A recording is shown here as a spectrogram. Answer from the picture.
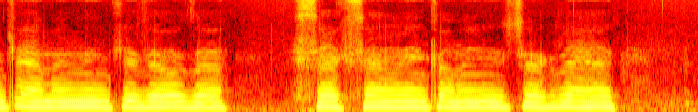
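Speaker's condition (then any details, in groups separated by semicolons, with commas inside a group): ALS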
